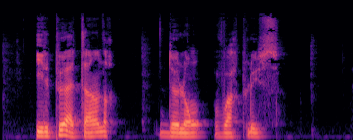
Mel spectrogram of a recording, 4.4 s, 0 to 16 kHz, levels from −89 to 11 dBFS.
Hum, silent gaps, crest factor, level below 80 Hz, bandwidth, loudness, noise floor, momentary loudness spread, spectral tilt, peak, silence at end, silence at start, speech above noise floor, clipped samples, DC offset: none; none; 18 dB; -46 dBFS; 10.5 kHz; -17 LUFS; -65 dBFS; 13 LU; -7 dB/octave; 0 dBFS; 0.95 s; 0.45 s; 48 dB; under 0.1%; under 0.1%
